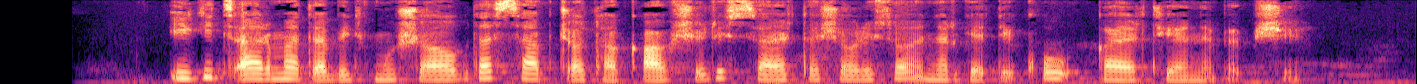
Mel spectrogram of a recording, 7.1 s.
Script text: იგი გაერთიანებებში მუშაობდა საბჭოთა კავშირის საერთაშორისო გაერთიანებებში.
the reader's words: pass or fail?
fail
